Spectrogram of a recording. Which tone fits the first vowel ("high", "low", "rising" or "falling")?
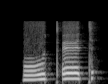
rising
